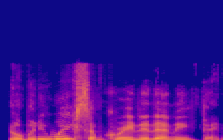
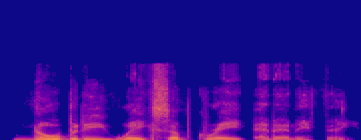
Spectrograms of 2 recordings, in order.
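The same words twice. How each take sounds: First: Much higher, louder and faster; emphatic repeat. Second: Said in the usual way. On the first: Shown as a demonstration. Speaker repeats his motto to the audience, louder and faster. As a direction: hammer the line home to the listeners. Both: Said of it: "And remember these words".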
